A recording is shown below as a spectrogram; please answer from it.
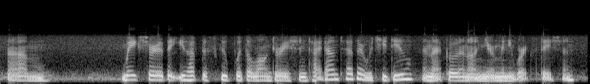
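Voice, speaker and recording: A woman talking to spacewalkers over a space-to-ground radio link, giving brisk, clipped procedural instructions. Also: mid-range voice, steady tone, vocal fry, slightly rough. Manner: brisk, clipped, matter-of-fact. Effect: space-to-ground radio transmission. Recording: tinny radio loop with faint hiss.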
